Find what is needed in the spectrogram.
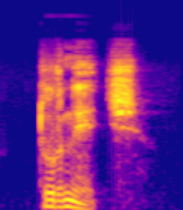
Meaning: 1. tournament 2. joust
- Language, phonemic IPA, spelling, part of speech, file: Occitan, /turˈnetʃ/, torneg, noun, LL-Q942602-torneg.wav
